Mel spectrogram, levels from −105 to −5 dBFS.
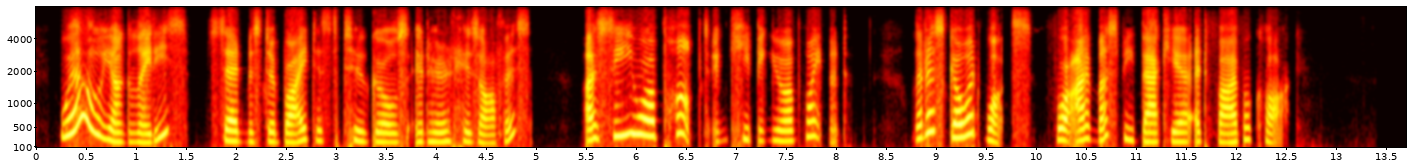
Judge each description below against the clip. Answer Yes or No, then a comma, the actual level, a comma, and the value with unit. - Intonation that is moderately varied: No, wide, 6.3 semitones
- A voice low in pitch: No, high, 220 Hz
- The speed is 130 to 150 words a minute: No, average, 160 wpm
